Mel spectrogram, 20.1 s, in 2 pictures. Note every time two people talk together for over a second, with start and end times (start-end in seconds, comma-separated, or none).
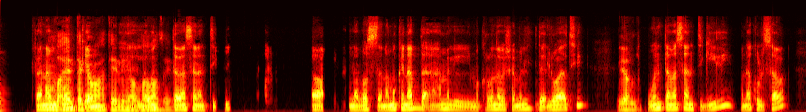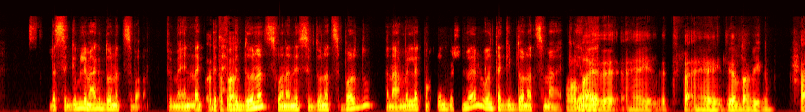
0.5-2.2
